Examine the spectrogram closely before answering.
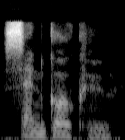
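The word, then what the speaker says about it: Sengoku: Japan entered the Sangoku period, pronounced Senoku, meaning the waring states period.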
